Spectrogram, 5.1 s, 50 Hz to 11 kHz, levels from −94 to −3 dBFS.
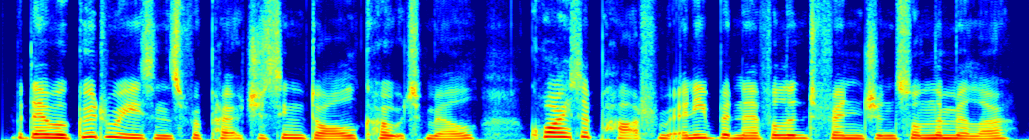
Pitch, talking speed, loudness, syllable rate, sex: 230 Hz, 210 wpm, -18 LUFS, 7.1 syllables/s, female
